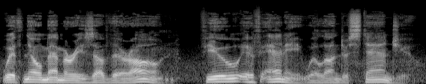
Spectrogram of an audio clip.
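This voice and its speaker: A man playing a weary, wise old warrior in a video game, speaking in measured, formal phrases. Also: on the low side, expressive. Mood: grave. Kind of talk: scripted video game voice acting.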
